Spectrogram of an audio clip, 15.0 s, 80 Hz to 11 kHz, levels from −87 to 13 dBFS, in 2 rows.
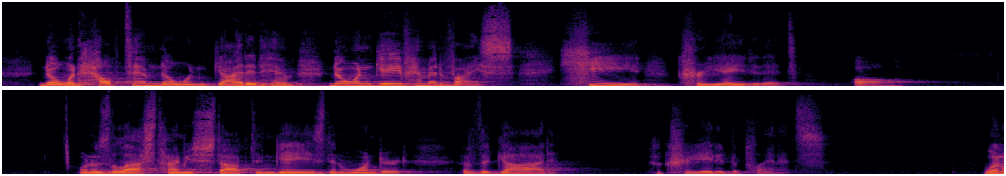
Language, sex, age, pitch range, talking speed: English, male, 40-59, 150-190 Hz, 145 wpm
